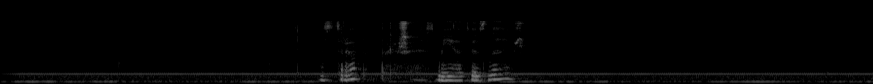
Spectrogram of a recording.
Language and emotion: Russian, neutral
